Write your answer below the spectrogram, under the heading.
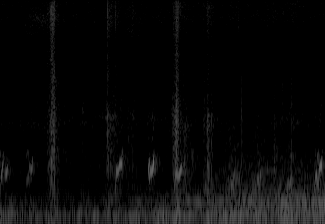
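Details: Pet female guinea pig squeaking while being petted indoors, needing to pee; short rising squeaks repeated irregularly, roughly two or three per second, over a low background rumble.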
